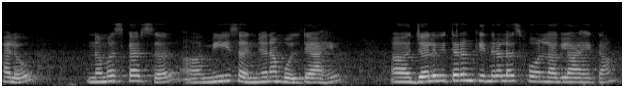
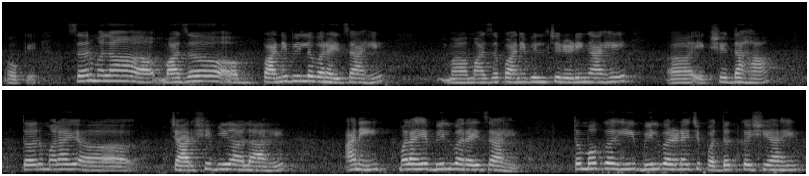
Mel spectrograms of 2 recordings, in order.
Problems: constant background noise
